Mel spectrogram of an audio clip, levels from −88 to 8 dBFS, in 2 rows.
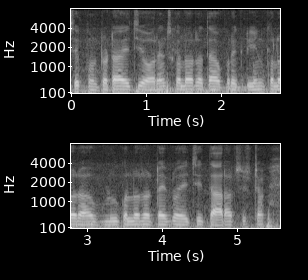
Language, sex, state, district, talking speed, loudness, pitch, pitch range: Odia, male, Odisha, Khordha, 205 wpm, -16 LUFS, 110 Hz, 105-110 Hz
